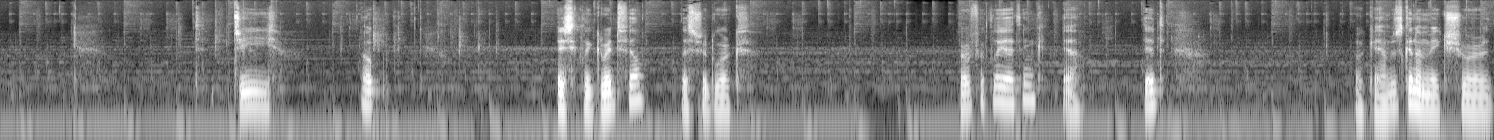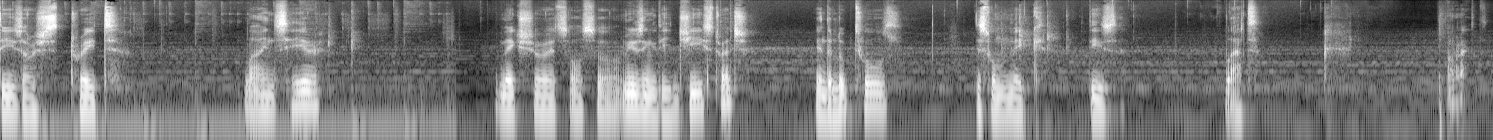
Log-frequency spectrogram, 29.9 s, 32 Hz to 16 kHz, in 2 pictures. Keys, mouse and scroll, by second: 0.2-2.2 middle drag, 2.2 alt+shift+g, 2.3 alt+shift+d, 2.5 scroll down 2, 2.7-3.8 middle drag, 3.8 ctrl+z, 4.6 ctrl+shift+g, 5.5-7.7 shift+middle drag, 7.7 scroll down 2, 8.2 alt+middle click, 8.6-10.4 middle drag, 8.6 ctrl+shift+c, 10.5 middle click, 11.4 middle click, 12.3 ctrl+shift+f, 12.7 middle click, 13.1 ctrl+shift+f, 13.1 Tab, 13.2 Tab, 13.7 click, 13.9-15.3 middle drag, 15.3 scroll up 2, 16.1 ctrl+click, 16.5-18.2 ctrl+middle drag, 18.2 alt+shift+g, 18.8 shift+middle click, 19.7-22.1 drag, 20.3 alt+shift+h, 22.2 alt+shift+g, 24.3-24.7 right drag, 24.7-25.2 shift+middle drag, 25.2 ctrl+z, 26.0-26.9 shift+middle drag, 27.3 middle drag, 27.6-27.9 scroll up 3, 27.9-29.8 middle drag.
